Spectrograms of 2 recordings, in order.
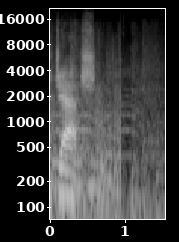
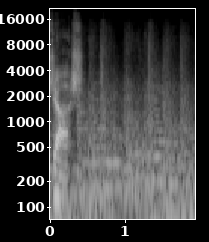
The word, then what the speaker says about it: Jash: This is Jash. Probably pronounced Josh. Dash. Or Jash.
